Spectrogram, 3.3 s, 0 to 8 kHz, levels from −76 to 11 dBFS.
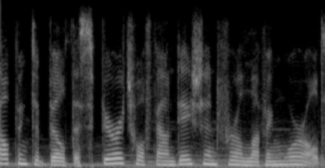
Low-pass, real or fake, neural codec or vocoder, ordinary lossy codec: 7.2 kHz; real; none; Opus, 32 kbps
